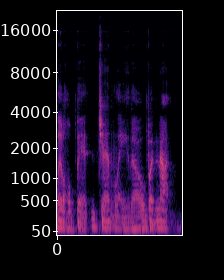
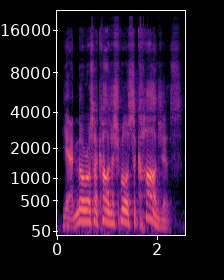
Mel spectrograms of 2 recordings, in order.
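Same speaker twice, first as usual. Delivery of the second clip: loud, high derisive jeer; scornful mocking; 9 semitones higher, 10 dB louder than usual. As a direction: jeer at his title, raised voice. Father-in-law mocks son-in-law's job.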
